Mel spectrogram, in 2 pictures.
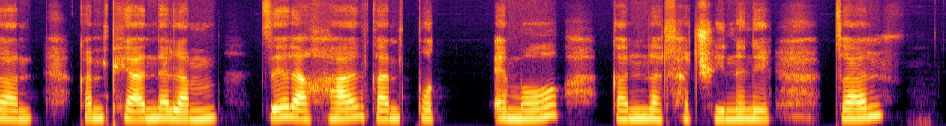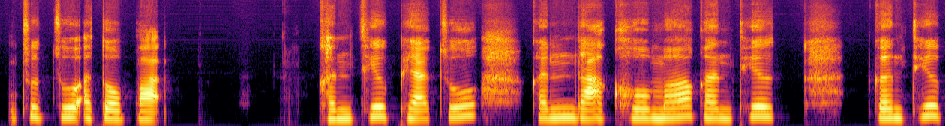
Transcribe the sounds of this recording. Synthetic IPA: ankɐnpʰiaʔnɐlɐm | t͡sɛlaʔhaːnkɐnpɔt̪̚ | ʔɛmɔkɐnlɐt͡ɬʰaʈ͡ʂʰinɐnit͡san | t͡sut͡suːʔɐt̪ɔpaʔ | kɐnt̪ʰilpʰiaʔt͡suːkɐndakʰɔmakɐnt̪ʰ | kɐnt̪ʰil

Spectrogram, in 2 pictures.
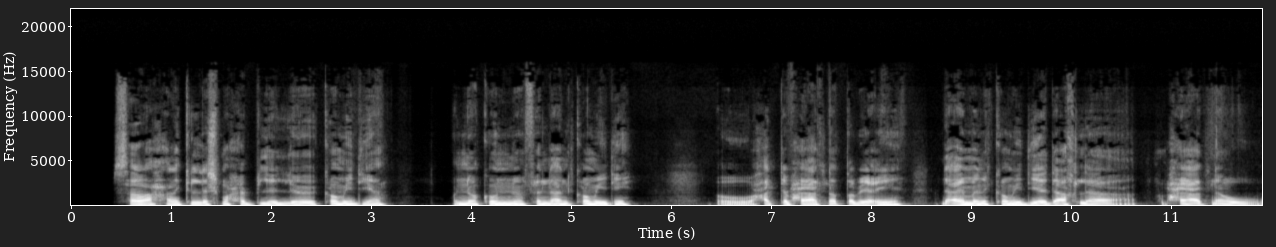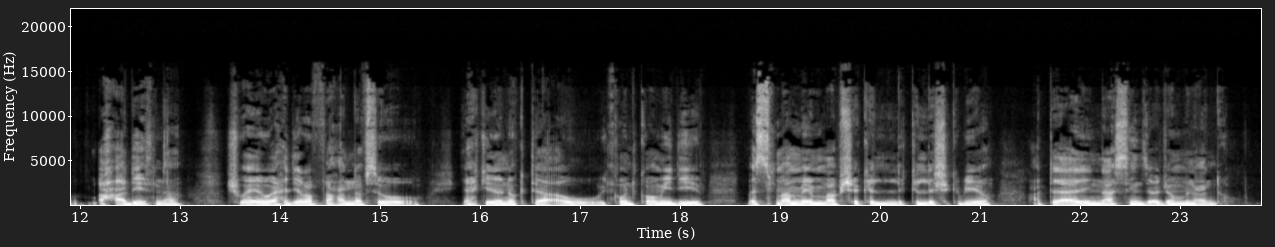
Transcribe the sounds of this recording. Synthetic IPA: sˤɑɾˤɑːħɑʔnkɪlːəʃmʊħɪbːlɪlkʰomiːd̪ja | wʔɪ̰nːoʔakuːnfanːaːnkʰomiːd̪i | wħat̪ːabħajaːt̪nat̪ˤːɑbiːʕɪjːa | d̪a̰ːʔmanɪkʰːomiːd̪jad̪aːxla | bħajaːt̪na̰wʔaħaːd̪iːθna | ʃwajːawaːħɪd̪jɾˤɑfːaħʕanːafsu | jɪħkiːlunʊkt̪aʔa̰wja̰kʰuːnkomiːd̪ibasːmamabʃaklkʊlːəʃkabiːɣħa̰t̪ːanːaːsjɪnzaʕd͡ʒuːnmənʕɪnd̪u

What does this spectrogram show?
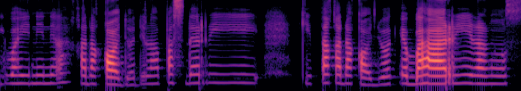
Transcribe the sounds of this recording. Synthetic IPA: iwaɦininilahkadakawad͡ʒuadilapasdaɾi | kit̪akadakawad͡ʒuakabaɦaɾilaŋs

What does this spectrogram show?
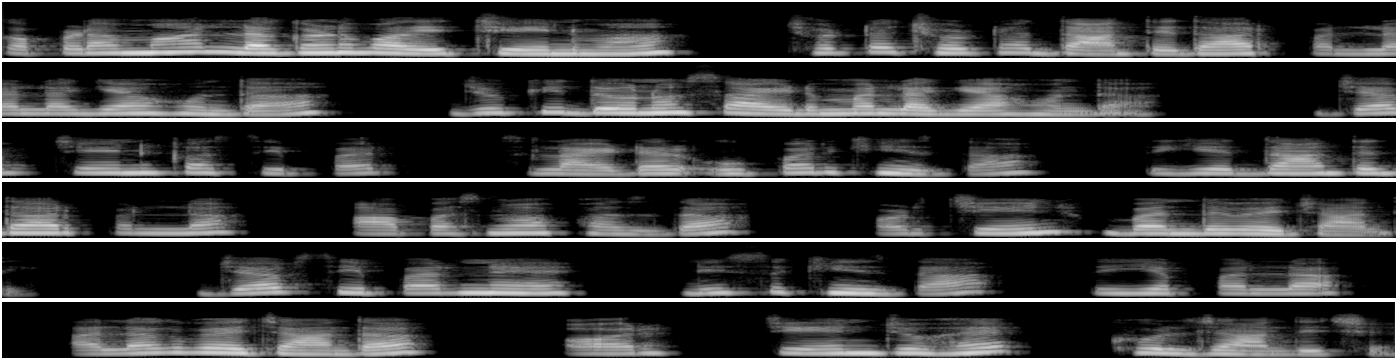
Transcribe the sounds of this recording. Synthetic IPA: kɐpɽamãlɐɡəɽ̃ʋaːlit͡ʃeːnmã | t͡ʃʰoːʈat͡ʃʰoːʈad̪ãːnt̪ed̪aːɾpɐlːalɐɡjaɦõːnd̪a | d͡ʒoːkid̪oːnõsaːɪɖmẽlɐɡjaɦõːnd̪aː | d͡ʒɐb̚t͡ʃeːnkasɪpəɾ | slaːɪɖəɾuːpəɾkʰĩːt͡ʃd̪a | t̪ojed̪ãːt̪ed̪aːɾpəlːa | aːpəsmãpʰɐ̃sd̪a | ɔːɾt͡ʃeːnbɐ̃nd̪ʋed͡ʒãːnd̪iː | d͡ʒɐbsɪpəɾne | nɪskʰĩːt͡ʃd̪a | t̪ɔjepɐlːa | ɐləɡʋed͡ʒãːn̆d̪a | ɔːɾ | t͡ʃeːnd͡ʒoːɦɛ | kʰʊld͡ʒãːnd̪it͡ʃʰɛ

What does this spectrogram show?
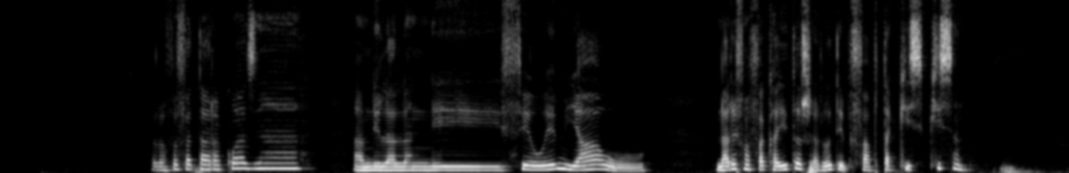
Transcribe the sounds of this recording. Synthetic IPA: rafafant̪aɾakwaza | aminilalanːifewemiau | naɾefəmfakait̪uzaɾed̪ebi̥fapi̥t̪akisi̥kʰisanə̥

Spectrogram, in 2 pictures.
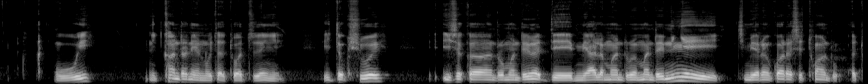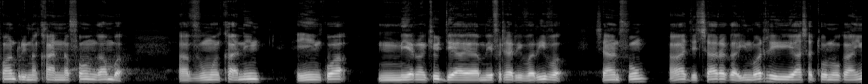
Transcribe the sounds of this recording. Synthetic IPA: wi | nikaɳɖ͡ʐananot̪at̪uaʈ͡ʂizeɲe | it̪aku̥suwe | isakəɳɖ͡ʐomaɳɖ͡ʐenəd̪emialəmamaɳɖ͡ʐeniɲet͡simeɾankuaɾasat̪uaɳɖ͡ʐuat̪uaɳɖ͡ʐuinaŋkaninəfoaŋɡamba | avumaŋkaniɲi̥ | iɲikwa | mieɾanakiud̪emefaʈ͡ʂaɾivaɾivə | z̥anifoŋ | ad̪et͡saɾakəinuaʈ͡ʂiasat̪onokaɲiw

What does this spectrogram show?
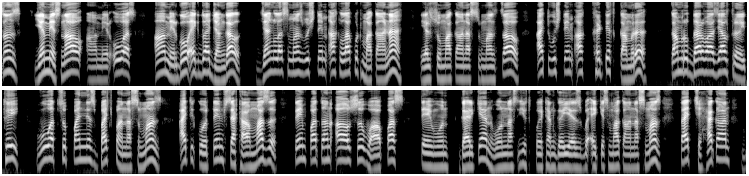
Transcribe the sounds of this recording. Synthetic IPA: sɨnz | jɐmesnaːwaːmeɾowɐs | aːmeɾɡoːek̬ʲd̪wad͡ʒɐŋɡɐl | d͡ʒɐŋɡlɐsmɐ̃nzʋut͡ʃʰt̪emʲʔɐkʰlɐkuʈʰmɐkaːnɐ | jelʲsomɐkaːnɐsmɐnzt͡saːw | ɐ̰t̪ʋuʃʰt̪emʲʔɐkkʰːɨʈːit̪ʰkɐmɾɨ | kɐmɾuk̚d̪ɐɾʋaːzjɐlt̪ɾəːjt̪ʰɨ | ʋuɐt̪sɨpɐnʲːis̬bɐt͡ʃpɐnɐsmɐnz | ɐ̰t̪ikoːɾʲt̪emʲsɛʈʰaːmɐzɨ | t̪emʲpɐt̪ɐnaːwsɨʋaːpɐs | t̪eːmʲʋun | ɡɐɾʲkʲenwunːɐsjit̪ʰpəːʈʰɐnɡəjezbɨʔekʲismɐkaːnɐsmɐnz | t̪ɐt̪̚t͡ʃʰihɛkaːn

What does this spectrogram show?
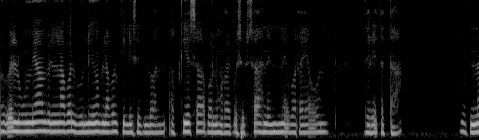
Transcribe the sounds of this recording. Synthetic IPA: aβḛluɡumiabilanaβalbuliŋabilaβalkiliseplonakiesabaloŋɾajpasepsahnennaβaɾajaon | deɾḛtata | apn

